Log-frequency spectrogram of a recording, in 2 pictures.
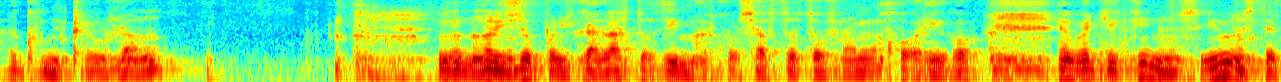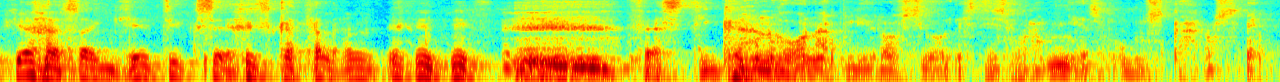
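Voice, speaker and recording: An actress playing a sick, drunken, embittered fading prostitute in a Greek radio drama, low and weary, rambling and repeating herself. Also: female voice, lively intonation, dark tone. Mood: bitter, defiant. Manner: rambling, repetitive, volatile. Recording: old radio recording with hiss and clicks.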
